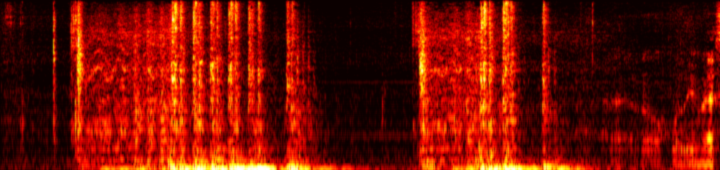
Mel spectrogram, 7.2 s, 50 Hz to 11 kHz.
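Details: Old GM truck with 6.0 L V8 and 4L80E cranking without starting due to VATS anti-theft lockout; two even ~2 s cranking bursts, engine spins but never fires; owner trying wire fixes, VATS later deleted with HP Tuners.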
